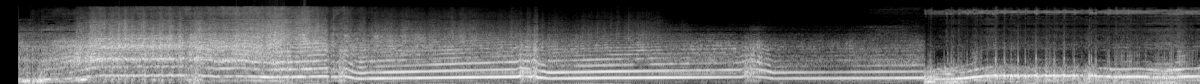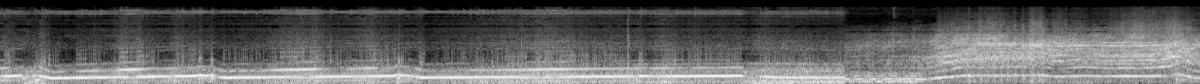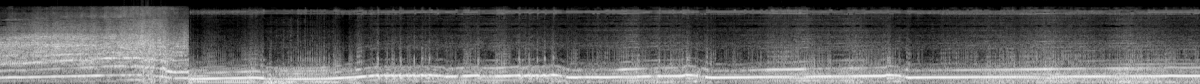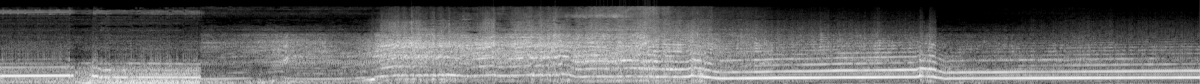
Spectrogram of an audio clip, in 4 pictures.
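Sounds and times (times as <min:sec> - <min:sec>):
car engine accelerating: 0:00.2 - 0:48.0.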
